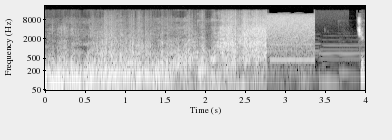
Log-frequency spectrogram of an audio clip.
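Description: Strong wind blowing across the microphone, a loud rushing noise. About three seconds in it cuts off suddenly, and quiet background music with a held note follows.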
